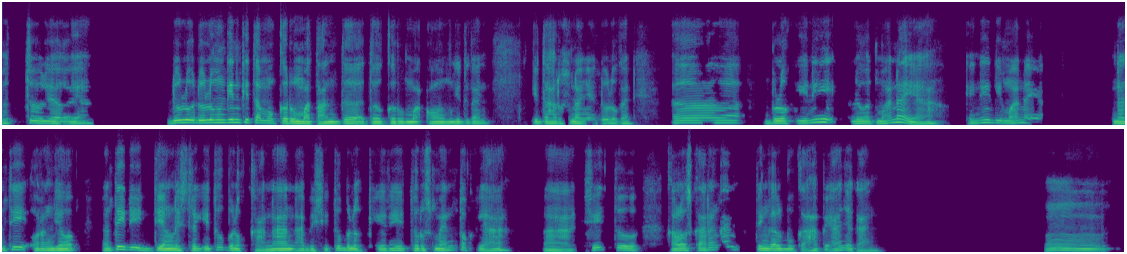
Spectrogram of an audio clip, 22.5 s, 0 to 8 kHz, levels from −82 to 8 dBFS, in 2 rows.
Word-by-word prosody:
betul, 130 +3 -2
ya, 125 - +3
Kak, 120 - -3
ya, 130 - -3 0.9
dulu 165 +4 +5
dulu 165 +2 +6
mungkin 185 +1 +4
kita 180 -2 +2
mau 140 -1 -2
ke 140 - +1
rumah 125 -2 +6
tante 115 +4 +2 0.2
atau 110 +1 +2
ke - - 0
rumah 110 0 +3
om, 115 -1 +3
gitu 115 0 -1
kan, 120 - -2 0.5
kita 125 0 -1
harus 115 - -3
nanya 115 0 0
dulu 125 +1 0
kan, 110 - -2 0.4
eee, 160 +1 -1 0.3
"Blok 135 0 +4
ini 190 +9 +2 0.2
lewat 130 0 0
mana, 175 +9 +1
ya? 115 +2 -1 0.2
Ini 140 +7 -2
di 155 - -1
mana 155 +5 -2
ya?" 230 - -7 0.7
Nanti 125 +4 +2 0.2
orang 120 +1 +2
jawab, 120 +2 +4 0.3
"Nanti 125 +8 +3
di 155 - +3 0.2
tiang 120 -1 +6
listrik 120 +1 0
itu 115 - -5
belok 110 -3 +2
kanan, 110 +3 +3
habis 105 -1 -2
itu 120 - -6
belok 110 -4 +2
kiri, 115 +3 -1
terus 115 0 0
mentok, 135 +4 -1
ya. 110 +3 0 0.4
Nah, 95 -2 -2 0.2
situ," 140 -3 -1 0.3
kalau 125 +2 +2
sekarang 130 +5 -2
kan 175 +1 -6 0.2
tinggal 120 -2 +3
buka 110 -2 -2
HP 110 -1 -5
aja 135 -3 -2
kan? 95 +3 -7 1.6
Mmm. 125 - -2
125 Hz, 165 wpm, -20 LUFS, 115-140 Hz, 1.6 s, dulu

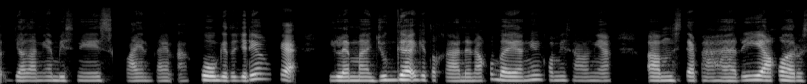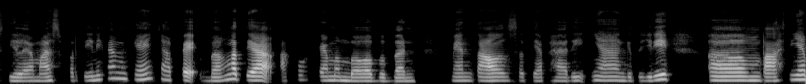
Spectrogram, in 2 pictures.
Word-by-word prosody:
jalannya 180 0 -3
bisnis 180 +1 -6 0.2
klien-klien 170 0 -7
aku, 190 +4 +3
gitu. 180 0 -1
Jadi 225 +8 +2
aku 245 - -14
kayak 205 -2 +4 0.3
dilema 180 -1 +2
juga 200 +3 +7
gitu 200 -1 -4
kan 165 -2 -4
dan 170 0 -4
aku 175 +8 -5
bayangin 195 0 +2
kalo 195 -3 -9
misalnya, 175 -1 -9 0.3
mmm, 180 0 +2
setiap 185 -1 -2
ha 170 -1 -3
hari 195 +4 +1
aku 185 +3 +2
harus 175 -3 +2
dilema 165 +1 -3
seperti 185 +2 -12
ini 210 - -3
kan 275 +2 -5
kayaknya 235 +1 -5
capek 200 -1 +1
banget 195 +10 +1
ya. 185 - +9 0.2
Aku 210 -1 -17
kayak 185 0 -4
membawa 165 -3 0
beban 160 0 -5 0.4
mental 175 0 +1
setiap 170 -1 -14
harinya 180 +2 -5
gitu 170 -1 -12
jadi, 205 +7 +4 0.5
mmm, 185 0 +4
pastinya 215 +6 +2
180 Hz, 155 wpm, -22 LUFS, 170-195 Hz, 0.5 s, ya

